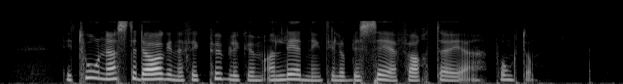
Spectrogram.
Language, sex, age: Norwegian, female, 42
